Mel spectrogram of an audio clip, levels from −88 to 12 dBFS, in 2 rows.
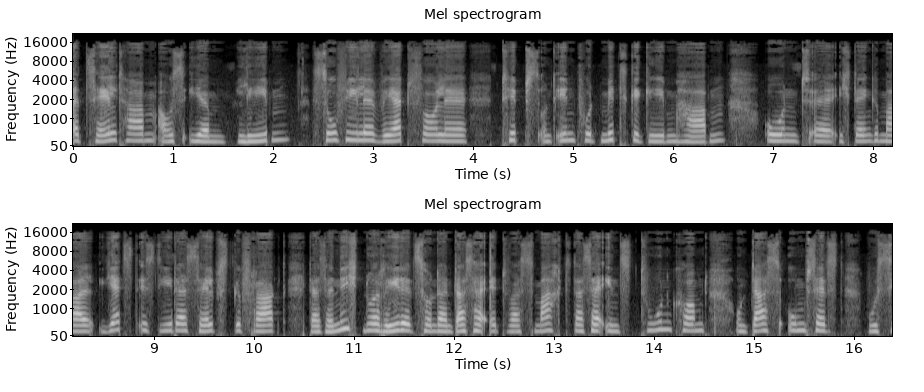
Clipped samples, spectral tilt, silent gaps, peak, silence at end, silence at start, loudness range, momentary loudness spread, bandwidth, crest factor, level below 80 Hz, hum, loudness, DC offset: under 0.1%; -3.5 dB/octave; none; -2 dBFS; 0 s; 0 s; 4 LU; 8 LU; 17 kHz; 18 dB; -52 dBFS; none; -19 LUFS; under 0.1%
